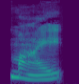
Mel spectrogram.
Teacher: To buy is pronounced with a falling, rising tone.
